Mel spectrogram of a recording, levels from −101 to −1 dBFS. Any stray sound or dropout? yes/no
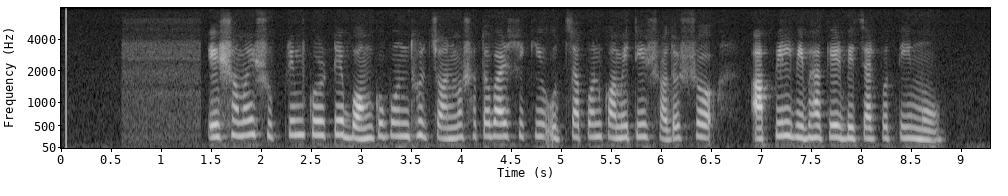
no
